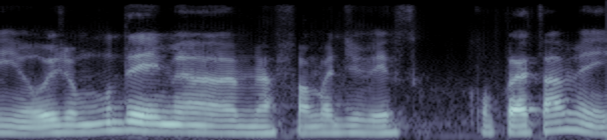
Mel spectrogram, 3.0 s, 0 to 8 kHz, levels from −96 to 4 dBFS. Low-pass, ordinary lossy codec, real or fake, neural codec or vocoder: 7.2 kHz; none; fake; codec, 16 kHz, 4 kbps, X-Codec, HuBERT features, trained on general audio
